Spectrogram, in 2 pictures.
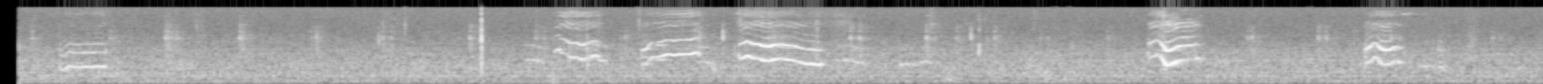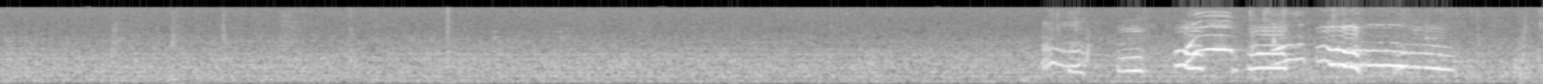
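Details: Black tricolour puppy from a breeder, giving high whimpers and squeaky yelps in bursts around three to four seconds and again near the end, with quiet gaps between.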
